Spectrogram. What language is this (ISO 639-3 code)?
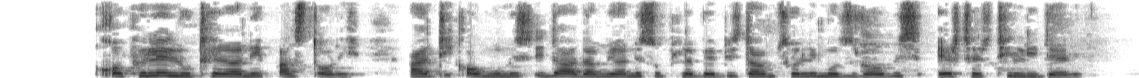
kat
